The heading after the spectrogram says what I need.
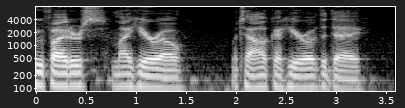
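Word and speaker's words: Hiro: Ben Folds 5 because Hero is spelled H I R O and it's Japanese man's name so it doesn't really count but it kind of counts because it's pronounced like Hero.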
